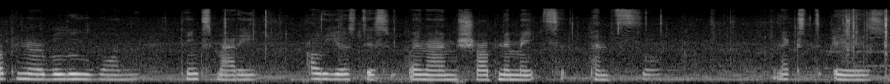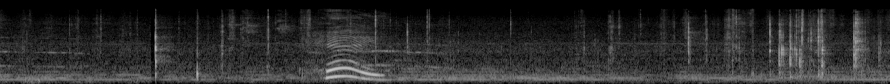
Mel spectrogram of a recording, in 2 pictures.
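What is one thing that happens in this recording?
A plastic case clicks and rattles as it is handled.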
